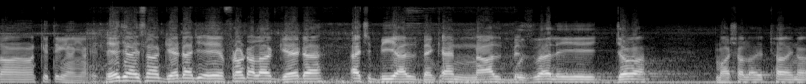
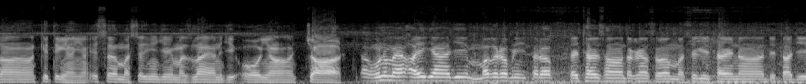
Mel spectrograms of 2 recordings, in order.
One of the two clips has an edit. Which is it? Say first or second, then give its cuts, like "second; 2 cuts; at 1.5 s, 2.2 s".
first; 2 cuts; at 0.9 s, 5.1 s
